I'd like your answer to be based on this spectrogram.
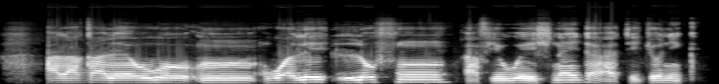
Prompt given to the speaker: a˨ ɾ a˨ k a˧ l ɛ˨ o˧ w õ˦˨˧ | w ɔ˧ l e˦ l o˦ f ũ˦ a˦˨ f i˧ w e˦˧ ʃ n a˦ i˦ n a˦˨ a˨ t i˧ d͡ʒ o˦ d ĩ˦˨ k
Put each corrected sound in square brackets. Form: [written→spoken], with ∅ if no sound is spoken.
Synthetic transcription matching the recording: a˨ [ɾ→l] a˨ k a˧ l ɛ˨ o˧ w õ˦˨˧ | w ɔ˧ l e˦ l o˦ f ũ˦ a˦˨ f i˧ w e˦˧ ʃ n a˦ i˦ [n→d] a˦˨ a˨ t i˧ d͡ʒ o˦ [d→n] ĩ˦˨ k

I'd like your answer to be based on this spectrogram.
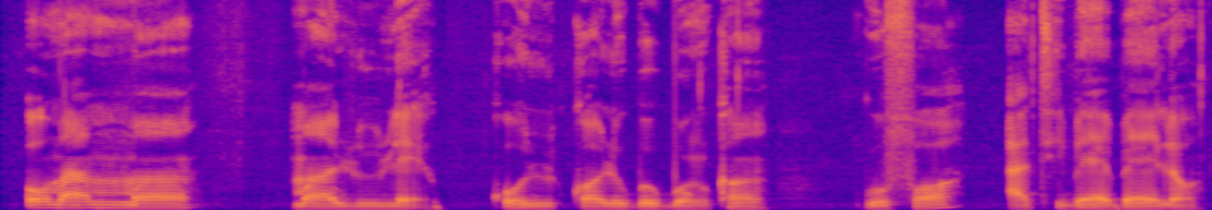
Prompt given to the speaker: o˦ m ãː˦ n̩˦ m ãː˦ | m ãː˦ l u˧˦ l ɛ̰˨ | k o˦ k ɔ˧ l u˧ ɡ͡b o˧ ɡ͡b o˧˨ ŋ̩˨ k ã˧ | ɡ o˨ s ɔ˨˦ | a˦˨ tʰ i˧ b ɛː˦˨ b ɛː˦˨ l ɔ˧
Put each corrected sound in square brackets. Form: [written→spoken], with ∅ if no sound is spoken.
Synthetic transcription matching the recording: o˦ m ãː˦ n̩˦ m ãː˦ | m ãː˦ l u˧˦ l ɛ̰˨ | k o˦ k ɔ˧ l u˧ ɡ͡b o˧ ɡ͡b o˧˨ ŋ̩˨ k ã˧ | ɡ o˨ [s→f] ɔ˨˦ | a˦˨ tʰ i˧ b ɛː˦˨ b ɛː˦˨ l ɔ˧

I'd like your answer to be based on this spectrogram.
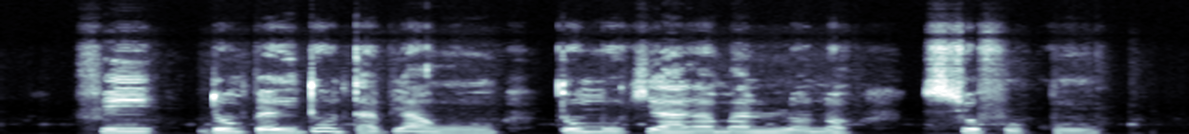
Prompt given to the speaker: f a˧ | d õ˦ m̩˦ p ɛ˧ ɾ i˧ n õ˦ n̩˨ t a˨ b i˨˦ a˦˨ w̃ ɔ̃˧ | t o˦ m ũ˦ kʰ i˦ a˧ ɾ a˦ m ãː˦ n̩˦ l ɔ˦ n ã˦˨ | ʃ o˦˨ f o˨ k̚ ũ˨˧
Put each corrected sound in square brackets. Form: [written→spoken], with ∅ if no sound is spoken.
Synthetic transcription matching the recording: f [a˧→i˧] | d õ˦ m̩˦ p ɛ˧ ɾ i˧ [n→d] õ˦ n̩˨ t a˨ b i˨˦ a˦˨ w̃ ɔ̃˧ | t o˦ m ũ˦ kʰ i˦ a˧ ɾ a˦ m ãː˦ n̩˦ l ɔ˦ n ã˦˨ | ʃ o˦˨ f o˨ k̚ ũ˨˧

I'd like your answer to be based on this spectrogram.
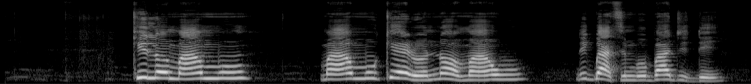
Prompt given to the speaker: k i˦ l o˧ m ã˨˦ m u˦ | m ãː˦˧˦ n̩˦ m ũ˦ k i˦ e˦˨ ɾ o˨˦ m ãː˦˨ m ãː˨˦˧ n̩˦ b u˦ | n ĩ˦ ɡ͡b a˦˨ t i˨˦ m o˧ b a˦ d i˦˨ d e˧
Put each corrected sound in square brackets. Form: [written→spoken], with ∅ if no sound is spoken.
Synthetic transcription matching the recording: k i˦ l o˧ m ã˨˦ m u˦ | m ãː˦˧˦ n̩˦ m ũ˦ k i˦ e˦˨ ɾ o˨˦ [m→n] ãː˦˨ m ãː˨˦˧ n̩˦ [b→w] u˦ | n ĩ˦ ɡ͡b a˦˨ t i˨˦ m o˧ b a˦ d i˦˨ d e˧

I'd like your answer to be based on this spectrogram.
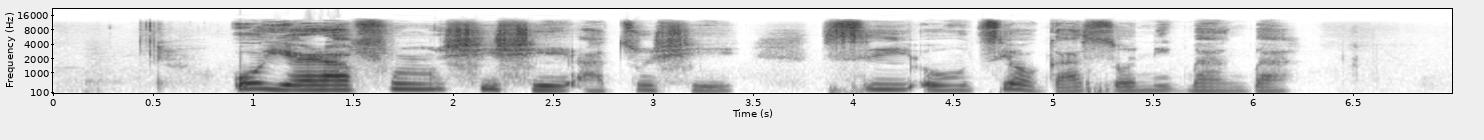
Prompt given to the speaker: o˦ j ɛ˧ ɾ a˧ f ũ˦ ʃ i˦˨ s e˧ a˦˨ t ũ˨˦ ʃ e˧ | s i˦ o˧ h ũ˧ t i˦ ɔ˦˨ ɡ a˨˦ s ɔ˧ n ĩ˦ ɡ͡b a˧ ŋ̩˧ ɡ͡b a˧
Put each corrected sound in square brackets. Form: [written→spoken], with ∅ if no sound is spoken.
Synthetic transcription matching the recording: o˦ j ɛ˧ ɾ a˧ f ũ˦ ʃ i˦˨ [s→ʃ] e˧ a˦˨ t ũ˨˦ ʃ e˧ | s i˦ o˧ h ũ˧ t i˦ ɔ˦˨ ɡ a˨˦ s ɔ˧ n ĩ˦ ɡ͡b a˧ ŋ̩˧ ɡ͡b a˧

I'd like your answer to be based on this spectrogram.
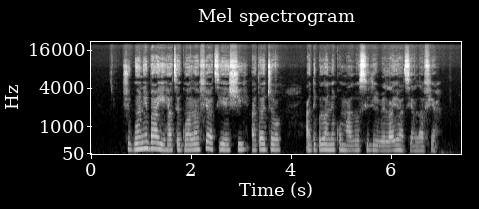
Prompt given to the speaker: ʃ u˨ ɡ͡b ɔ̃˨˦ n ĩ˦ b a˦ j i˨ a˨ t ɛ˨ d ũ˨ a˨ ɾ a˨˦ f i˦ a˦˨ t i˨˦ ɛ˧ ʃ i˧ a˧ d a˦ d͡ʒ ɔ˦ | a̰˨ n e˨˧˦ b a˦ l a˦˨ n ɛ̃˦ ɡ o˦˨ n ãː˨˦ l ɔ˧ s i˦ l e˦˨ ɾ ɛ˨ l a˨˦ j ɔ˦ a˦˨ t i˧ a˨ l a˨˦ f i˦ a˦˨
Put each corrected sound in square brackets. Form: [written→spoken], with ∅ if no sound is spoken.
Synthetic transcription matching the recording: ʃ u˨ ɡ͡b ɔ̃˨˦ n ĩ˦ b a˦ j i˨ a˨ t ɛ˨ [d→ɡ] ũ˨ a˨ [ɾ→l] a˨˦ f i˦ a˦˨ t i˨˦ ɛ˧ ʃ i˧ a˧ d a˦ d͡ʒ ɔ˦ | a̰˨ [n→d] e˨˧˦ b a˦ l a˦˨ n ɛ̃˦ [ɡ→k] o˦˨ [n→m] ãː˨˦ l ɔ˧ s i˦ l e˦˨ ɾ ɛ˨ l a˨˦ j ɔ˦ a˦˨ t i˧ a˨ l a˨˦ f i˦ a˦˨

